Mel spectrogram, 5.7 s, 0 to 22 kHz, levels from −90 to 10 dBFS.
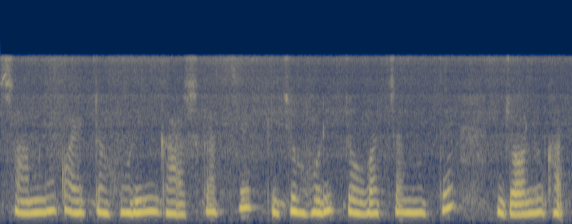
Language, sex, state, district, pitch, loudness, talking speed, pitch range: Bengali, female, West Bengal, Cooch Behar, 220 Hz, -15 LUFS, 125 wpm, 205-235 Hz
